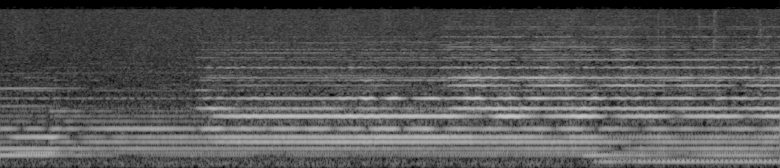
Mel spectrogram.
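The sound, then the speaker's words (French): A pipe organ rank, one of the rows corresponding to one of the organ's keyboards, sounds a loud, steady sustained chord; brighter upper notes join after a moment, and a deeper bass tone enters near the end. No one speaks over it. “Et chacune de ces rangées que vous voyez ici correspond à l'un des claviers que je vais vous faire entendre et qui sonne d'ailleurs aussi à des niveaux différents.”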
